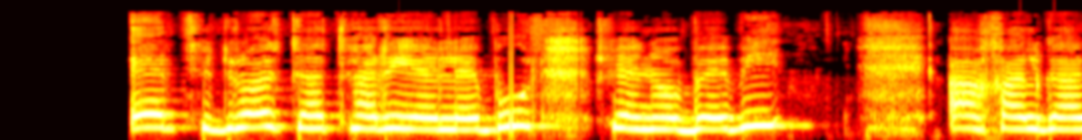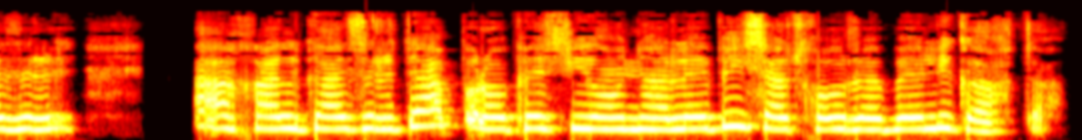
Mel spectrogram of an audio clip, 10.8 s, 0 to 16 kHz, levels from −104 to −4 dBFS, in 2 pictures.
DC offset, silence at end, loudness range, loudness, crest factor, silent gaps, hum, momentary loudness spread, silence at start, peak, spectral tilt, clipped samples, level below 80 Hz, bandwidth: under 0.1%; 0.2 s; 3 LU; -9 LUFS; 10 dB; 6.13-6.37 s; none; 8 LU; 0.65 s; 0 dBFS; -3 dB/octave; under 0.1%; -56 dBFS; 11 kHz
